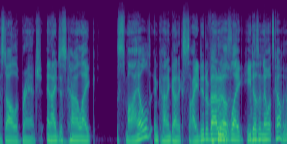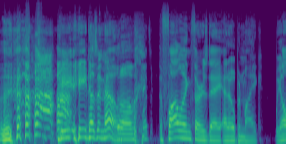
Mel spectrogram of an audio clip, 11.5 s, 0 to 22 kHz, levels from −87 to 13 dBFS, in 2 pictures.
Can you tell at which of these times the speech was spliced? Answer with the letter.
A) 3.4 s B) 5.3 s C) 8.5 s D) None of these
C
